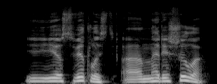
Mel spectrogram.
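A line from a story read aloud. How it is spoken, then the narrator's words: Stammering report. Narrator (Russian): запинаясь, докладывал дворецкий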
